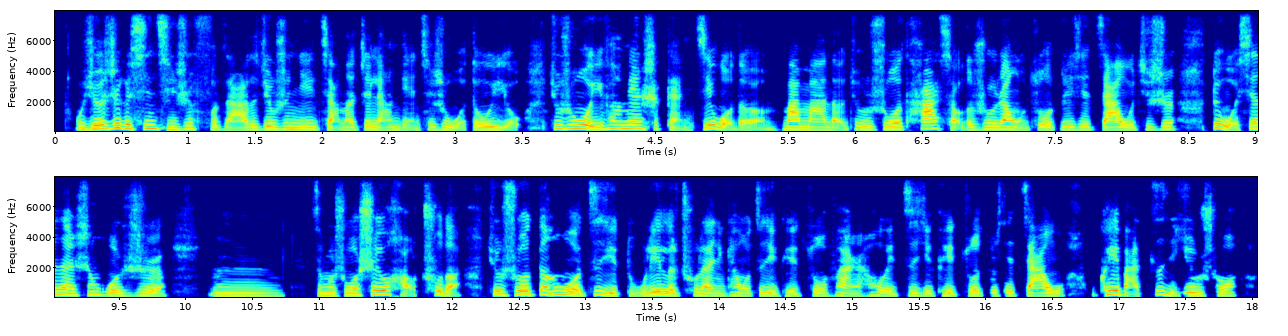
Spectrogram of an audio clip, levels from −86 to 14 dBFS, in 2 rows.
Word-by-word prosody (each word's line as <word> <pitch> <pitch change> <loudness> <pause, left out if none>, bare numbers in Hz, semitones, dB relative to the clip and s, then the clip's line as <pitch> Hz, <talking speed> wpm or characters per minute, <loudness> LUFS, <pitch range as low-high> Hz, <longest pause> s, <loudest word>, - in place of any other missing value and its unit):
我 205 - -1
觉 220 +2 +4
得 235 - +6
这 295 - +4
个 260 - +5
心 255 +2 +2
情 195 -5 -2
是 215 +4 -2
复 215 - -5
杂 145 0 0
的， 180 - -2
就 200 +1 +1
是 200 - -4
你 195 -2 0
讲 180 - 0
的 160 +1 -1
这 190 +3 -3
2 180 -2 -1
点 155 -4 -7
其 175 - -8
实 180 +2 -4
我 - - -3
都 170 +2 +1
有。 180 - -3 0.2
就 255 - 0
是 250 - +1
我 255 -4 +7
一 210 - +1
方 240 0 +1
面 240 0 +3
是 235 - -3
感 195 - -5
激 225 +9 +2
我 240 - +2
的 150 - -4
妈 190 -1 +5
妈 175 -2 0
的， - - 0
就 205 - -5
是 190 - 0
说 200 +2 +1
她 230 +4 +5
小 225 - -3
的 170 - -4
时 200 - -4
候 200 - +1
让 195 -1 +5
我 - - -7
做 175 +1 -2
这 175 +1 -4
些 175 -1 -3
家 165 0 +4
务， 165 -2 -1
其 180 - -11
实， 195 +2 -3 0.2
对 285 - +2
我 - - +3
现 230 -1 0
在 220 -2 +3
生 220 +1 -5
活 180 -1 +3
是， 180 -3 -2 0.3
嗯， 175 -1 -3 0.2
怎 190 - -3
么 185 - +1
说 195 +4 0
是 265 - 0
有 255 0 +8
好 - - -3
处 235 - -1
的。 200 - +2 0.2
就 230 - 0
是 210 - -7
说 235 -1 +4
当 240 +1 +2
我 210 -5 +5
自 245 - -4
己 180 -7 +1
独 155 0 -8
立 205 +6 +4
了 200 -5 +3
出 175 - -8
来， 185 -3 +3
你 160 - -6
看 180 +2 -4
我 165 - -2
自 190 - -4
己 165 - 0
可 165 - -7
以 160 - -3
做 175 +3 -4
饭， 180 -1 -1
然 155 0 -7
后 185 - -6
我 170 - 0
自 180 +4 -5
己 160 -2 -4
可 175 +4 -5
以 165 - -1
做 185 +2 -2
这 175 - -8
些 185 +1 -4
家 170 -1 +3
务， 170 -3 0 0.2
我 - - -22
可 255 - +3
以 255 - +8
把 - - -1
自 255 - -4
己 185 - -3
就 190 0 +2
是 180 - -10
说 190 -1 -2
190 Hz, 370 characters per minute, -22 LUFS, 175-220 Hz, 0.3 s, 有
